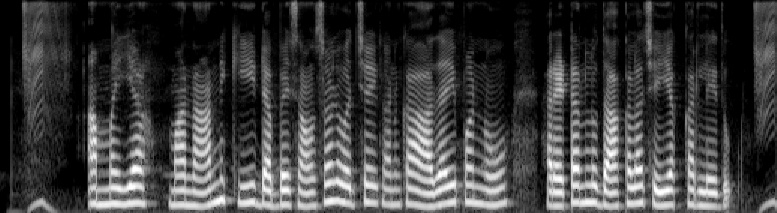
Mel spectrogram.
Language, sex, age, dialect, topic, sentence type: Telugu, female, 31-35, Utterandhra, banking, statement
